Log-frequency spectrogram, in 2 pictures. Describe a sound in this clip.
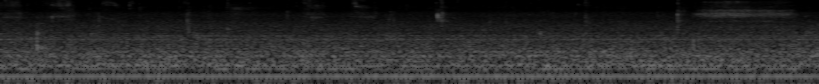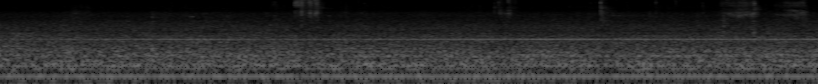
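Chopsticks clink against a plate.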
